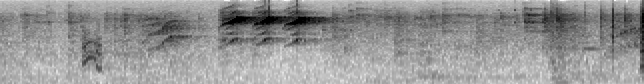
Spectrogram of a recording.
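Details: A caged pair of kakariki leaping and doing acrobatics; a quick sliding whistle, then three bright chirps in fast succession, with wing flutter and rattling noises afterwards.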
